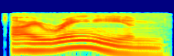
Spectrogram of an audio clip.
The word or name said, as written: Iranian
